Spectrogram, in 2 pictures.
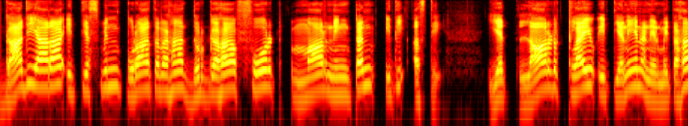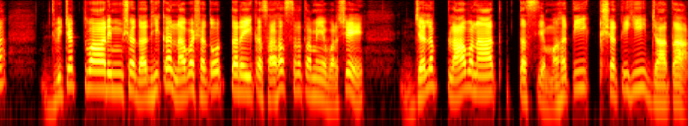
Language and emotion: Sanskrit, neutral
